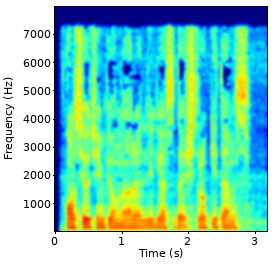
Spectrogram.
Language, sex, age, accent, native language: Uzbek, male, 18-24, Sirdaryo, Uzbek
